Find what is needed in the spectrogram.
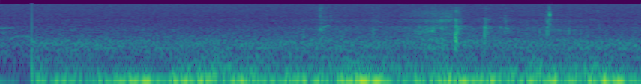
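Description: Low, steady rumble of wind buffeting the microphone, with a few faint clicks.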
